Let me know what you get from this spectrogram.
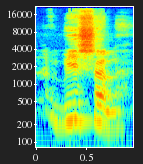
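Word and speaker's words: whistle: यहाँ पर देखिए, यहाँ पर 2 साइलेंट होगा, W के साथ H आया तो पहले तो H साइलेंट हो जाएगा, ठीक है। फिर यहाँ पर T साइलेंट हो जाएगा, तो क्या हो जाएगा, विशल, क्या हो जाएगा, विशल, विशल, ठीक है।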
